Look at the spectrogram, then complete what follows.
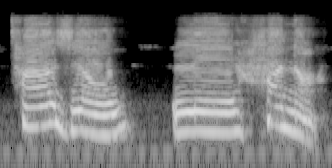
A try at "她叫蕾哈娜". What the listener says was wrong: Yeah, 她叫蕾哈娜。Okay, very good.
